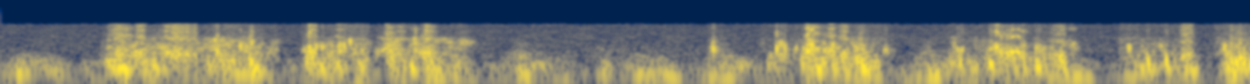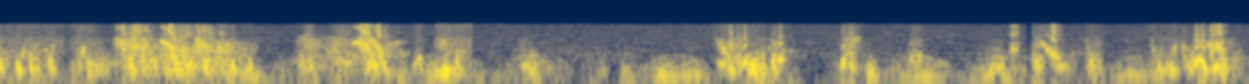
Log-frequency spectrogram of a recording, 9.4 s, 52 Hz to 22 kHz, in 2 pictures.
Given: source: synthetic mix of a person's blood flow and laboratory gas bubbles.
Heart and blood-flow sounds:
Doppler ultrasound of blood flow; precordium
0.37-1.05 s: bubbles
1.11-1.79 s: bubbles
2.64-2.72 s: bubbles
2.85-3.35 s: bubbles
3.53-4.04 s: bubbles
4.19-4.50 s: bubbles
4.55-5.07 s: bubbles
5.09-5.65 s: bubbles
5.79-6.46 s: bubbles
7.34-7.67 s: bubbles
7.81-7.92 s: bubbles
8.07-8.16 s: bubbles
8.46-8.52 s: bubbles
8.54-8.83 s: bubbles
8.97-9.35 s: bubbles
From the record:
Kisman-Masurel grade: 333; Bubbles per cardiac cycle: rolling drumbeat, 9 or more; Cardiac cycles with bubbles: 50 to 99%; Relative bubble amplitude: loud (0.450 to 0.775); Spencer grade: 3 (all of the cardiac periods contain showers or single bubble signals, but not dominating or overriding the cardiac motion signals); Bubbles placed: anywhere in the cardiac cycle

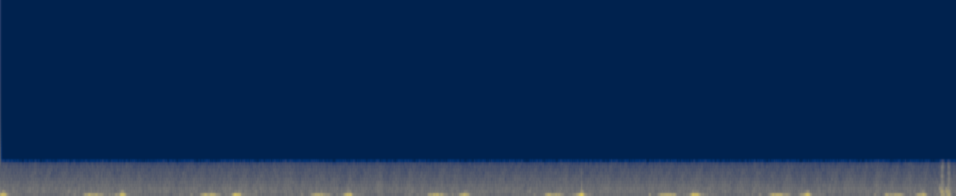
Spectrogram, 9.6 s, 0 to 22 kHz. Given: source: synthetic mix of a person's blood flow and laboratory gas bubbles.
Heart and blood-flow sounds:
Doppler ultrasound of blood flow; precordium
9.38-9.52 s: bubbles
From the record:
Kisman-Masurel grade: 112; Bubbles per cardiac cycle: 1 to 2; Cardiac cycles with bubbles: 1 to 10%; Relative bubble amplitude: moderate (0.250 to 0.450); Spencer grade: 1 (occasional bubble signal discernible with the cardiac motion signal, with majority of cardiac periods free of bubbles); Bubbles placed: only in the low amplitude regions of the cardiac cycle

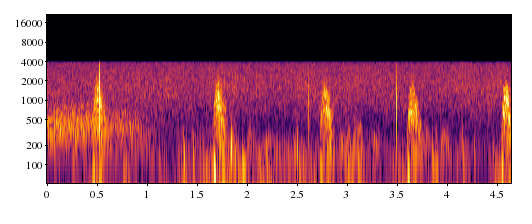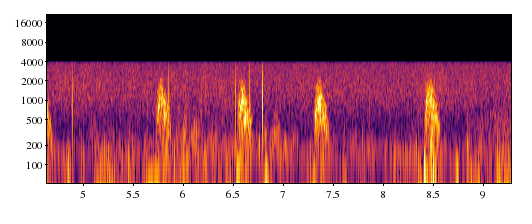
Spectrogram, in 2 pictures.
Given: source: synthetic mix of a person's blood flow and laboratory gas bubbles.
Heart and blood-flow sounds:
Doppler ultrasound of blood flow; subclavian vein
no bubbles
From the record:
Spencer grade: 0 (complete lack of bubble signals)

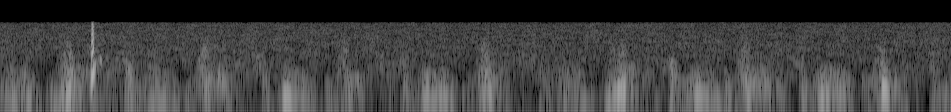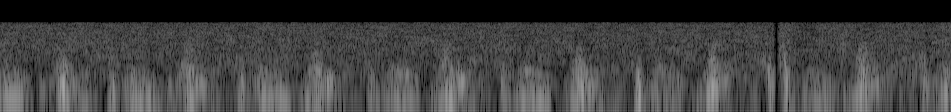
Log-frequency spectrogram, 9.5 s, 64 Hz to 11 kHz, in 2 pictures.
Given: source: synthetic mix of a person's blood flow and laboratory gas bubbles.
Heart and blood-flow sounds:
Doppler ultrasound of blood flow; precordium
0.43-0.51 s: bubbles
From the record:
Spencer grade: 1 (occasional bubble signal discernible with the cardiac motion signal, with majority of cardiac periods free of bubbles); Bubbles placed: anywhere in the cardiac cycle

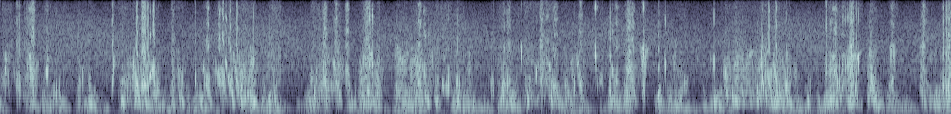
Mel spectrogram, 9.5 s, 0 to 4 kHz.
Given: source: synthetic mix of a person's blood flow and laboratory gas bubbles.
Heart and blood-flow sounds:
Doppler ultrasound of blood flow; precordium
0.00-0.40 s: bubbles
0.43-0.67 s: bubbles
0.77-0.93 s: bubbles
1.10-1.62 s: bubbles
1.69-1.88 s: bubbles
1.95-2.60 s: bubbles
2.66-2.81 s: bubbles
3.09-3.84 s: bubbles
3.93-4.66 s: bubbles
4.90-4.94 s: bubbles
4.96-5.88 s: bubbles
5.92-6.50 s: bubbles
6.54-6.69 s: bubbles
6.73-6.90 s: bubbles
7.09-7.99 s: bubbles
8.04-8.14 s: bubbles
8.23-8.82 s: bubbles
8.88-8.98 s: bubbles
9.19-9.52 s: bubbles
From the record:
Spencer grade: 4 (maximum detectable bubble signal sounding continuously throughout systole and diastole of every cardiac period, and overriding the amplitude of the normal cardiac signals); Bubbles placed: anywhere in the cardiac cycle

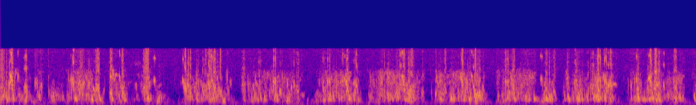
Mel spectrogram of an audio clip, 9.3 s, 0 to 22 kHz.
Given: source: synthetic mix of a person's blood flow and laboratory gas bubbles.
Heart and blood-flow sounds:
Doppler ultrasound of blood flow; precordium
0.00-0.59 s: bubbles
0.64-1.39 s: bubbles
1.44-2.18 s: bubbles
2.39-3.10 s: bubbles
3.20-4.06 s: bubbles
4.21-4.83 s: bubbles
4.88-5.67 s: bubbles
5.73-6.50 s: bubbles
6.59-7.44 s: bubbles
7.49-8.24 s: bubbles
8.34-9.13 s: bubbles
9.21-9.28 s: bubbles
From the record:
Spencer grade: 4 (maximum detectable bubble signal sounding continuously throughout systole and diastole of every cardiac period, and overriding the amplitude of the normal cardiac signals); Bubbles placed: anywhere in the cardiac cycle

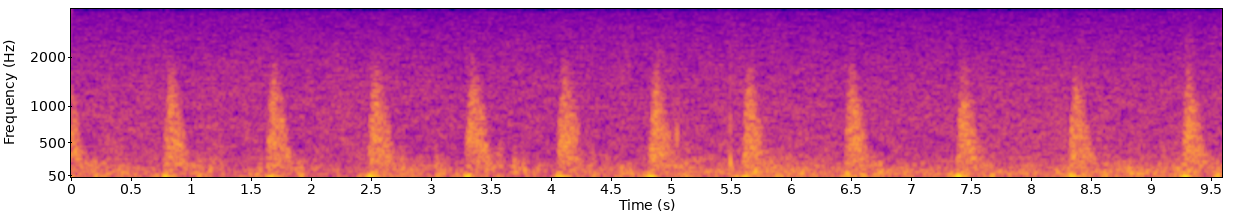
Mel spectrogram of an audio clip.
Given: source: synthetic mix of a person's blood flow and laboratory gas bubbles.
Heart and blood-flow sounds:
Doppler ultrasound of blood flow; subclavian vein
5.03-5.06 s: bubbles
5.46-5.54 s: bubbles
From the record:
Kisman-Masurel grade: 121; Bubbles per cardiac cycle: 1 to 2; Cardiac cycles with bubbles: 10 to 50%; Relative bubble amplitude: barely perceptible (0.100 to 0.250); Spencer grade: 2 (many but less than half of the cardiac periods contain bubble signals, singularly or in groups); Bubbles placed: anywhere in the cardiac cycle

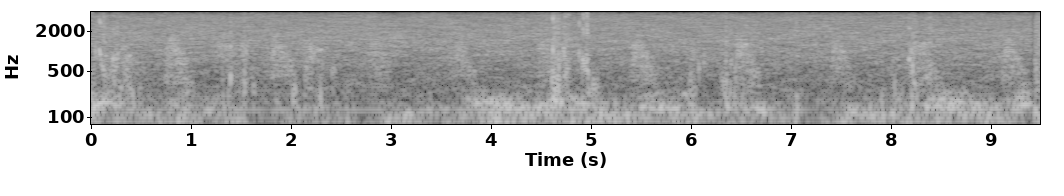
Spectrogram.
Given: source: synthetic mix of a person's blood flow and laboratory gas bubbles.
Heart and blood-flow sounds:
Doppler ultrasound of blood flow; subclavian vein
0.01-0.53 s: bubbles
1.26-1.66 s: bubbles
2.00-2.09 s: bubbles
2.12-2.35 s: bubbles
2.40-2.46 s: bubbles
4.57-4.81 s: bubbles
4.85-5.10 s: bubbles
5.97-6.15 s: bubbles
6.26-6.48 s: bubbles
7.98-8.44 s: bubbles
From the record:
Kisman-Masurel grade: 222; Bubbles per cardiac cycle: several, 3 to 8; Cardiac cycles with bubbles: 10 to 50%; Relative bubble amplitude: moderate (0.250 to 0.450); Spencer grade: 2 (many but less than half of the cardiac periods contain bubble signals, singularly or in groups); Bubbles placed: anywhere in the cardiac cycle

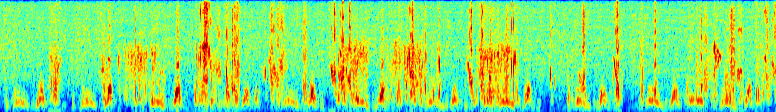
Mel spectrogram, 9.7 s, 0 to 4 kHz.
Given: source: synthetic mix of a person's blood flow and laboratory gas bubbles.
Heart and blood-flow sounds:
Doppler ultrasound of blood flow; precordium
0.60-0.78 s: bubbles
1.25-1.40 s: bubbles
1.46-2.09 s: bubbles
2.40-3.02 s: bubbles
3.18-3.25 s: bubbles
3.29-3.60 s: bubbles
3.77-3.87 s: bubbles
4.10-4.62 s: bubbles
4.80-5.54 s: bubbles
5.81-6.50 s: bubbles
6.86-6.97 s: bubbles
7.08-7.17 s: bubbles
7.21-7.37 s: bubbles
7.65-7.79 s: bubbles
7.99-8.06 s: bubbles
8.16-8.25 s: bubbles
8.55-9.30 s: bubbles
9.42-9.71 s: bubbles
From the record:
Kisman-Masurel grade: 242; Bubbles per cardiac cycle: several, 3 to 8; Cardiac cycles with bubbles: 100%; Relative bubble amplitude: moderate (0.250 to 0.450); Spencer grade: 3 (all of the cardiac periods contain showers or single bubble signals, but not dominating or overriding the cardiac motion signals); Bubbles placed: only in the low amplitude regions of the cardiac cycle

